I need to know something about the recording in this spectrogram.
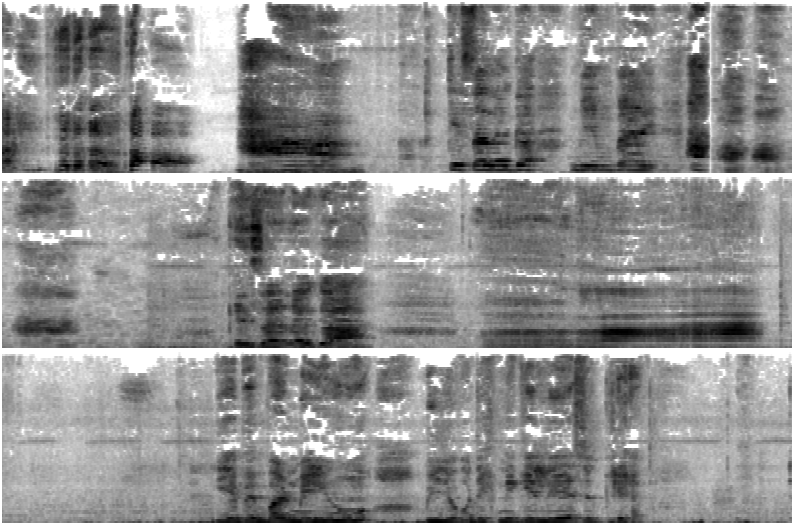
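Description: A young boy laughs loudly.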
